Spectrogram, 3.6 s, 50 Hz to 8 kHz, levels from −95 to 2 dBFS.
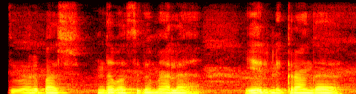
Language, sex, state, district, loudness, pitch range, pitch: Tamil, male, Tamil Nadu, Kanyakumari, -16 LUFS, 95-100 Hz, 95 Hz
